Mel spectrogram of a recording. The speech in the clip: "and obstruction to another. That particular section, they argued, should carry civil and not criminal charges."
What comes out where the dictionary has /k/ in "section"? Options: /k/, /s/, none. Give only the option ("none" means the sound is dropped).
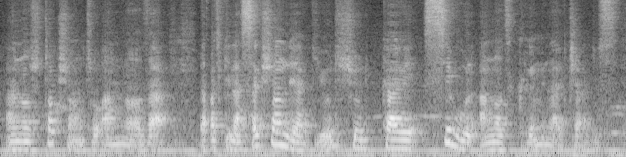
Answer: /k/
